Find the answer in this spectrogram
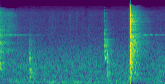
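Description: Rugged Buddy folding steel table leg swung open and snapping into its locked position: a sharp metallic click about one and a half seconds in, with a brief ring, after a couple of softer clicks.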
